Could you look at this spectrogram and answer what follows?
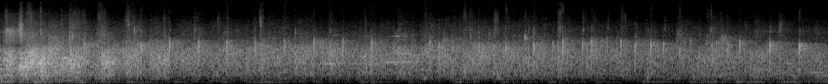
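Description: A school audience applauds student council leaders at an investiture ceremony, a dense, sustained round of clapping that peaks at the start and continues steadily throughout, with faint voices mixed in.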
